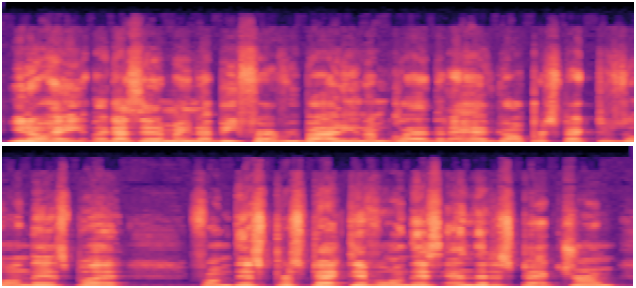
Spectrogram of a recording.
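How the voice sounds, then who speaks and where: A man's voice: medium pitch, steady tone, fast. Man hosting a rambling album chat. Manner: long rambling sports analogies; leads the discussion, asks others for picks. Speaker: podcast host. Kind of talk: casual music review chat.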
